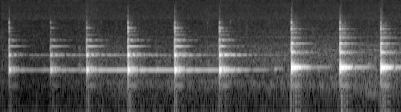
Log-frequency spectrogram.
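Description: Violin string plucked pizzicato, one note at a time at about two plucks a second, to check the pitch at each tape finger guide on the fingerboard: about six plucks on D, then from about three seconds in, plucks on E, a step higher.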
